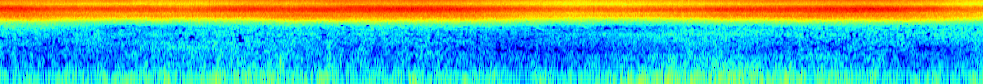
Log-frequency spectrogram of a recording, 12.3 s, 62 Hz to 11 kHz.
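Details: Brood X periodical cicadas in West Virginia, June 2021, loud and plentiful, crawling everywhere, about 85 dB measured on a phone app: a dense, steady high-pitched hiss from countless insects, swelling and fading in slow waves.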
